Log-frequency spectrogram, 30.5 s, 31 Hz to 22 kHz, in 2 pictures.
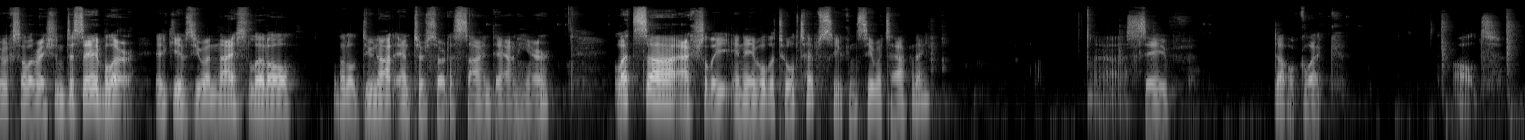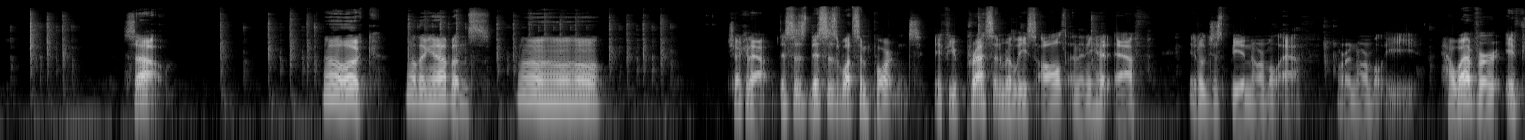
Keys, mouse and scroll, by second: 7.9 BackSpace, 8.1 BackSpace, 9.1 BackSpace, 11.4 ctrl+s, 22.2 f, 26.1 f, 28.5 e, 29.4 ctrl+z.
